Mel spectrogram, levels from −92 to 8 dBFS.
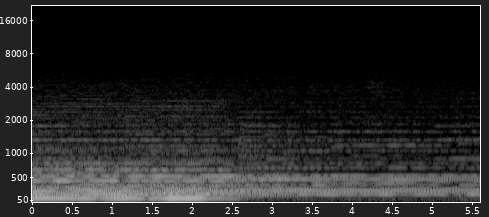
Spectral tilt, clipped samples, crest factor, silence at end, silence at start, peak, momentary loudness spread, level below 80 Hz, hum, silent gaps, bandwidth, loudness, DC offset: -11.5 dB/octave; under 0.1%; 16 dB; 0 s; 0 s; -18 dBFS; 13 LU; -48 dBFS; none; none; 3.6 kHz; -35 LUFS; under 0.1%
